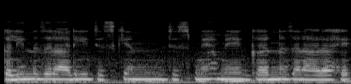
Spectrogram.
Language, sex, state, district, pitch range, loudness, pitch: Hindi, female, Bihar, Sitamarhi, 220-235 Hz, -23 LUFS, 230 Hz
